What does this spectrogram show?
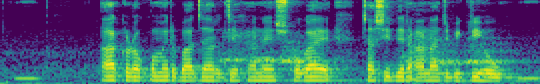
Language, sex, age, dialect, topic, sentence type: Bengali, male, 18-24, Rajbangshi, agriculture, statement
